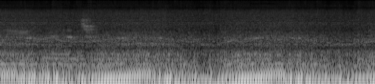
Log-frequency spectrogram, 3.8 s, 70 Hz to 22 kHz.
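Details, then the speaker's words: Mitsubishi 4G63-swapped automatic SW20 Toyota MR2 with flex fuel sensor, run mostly on E85 and now on pump gas after the exhaust leak fix: low idle swells and sags about every 1.5 s, never settles. Running lean and surging, needs a retune. "Alright, we need to tune it a little bit now that the exhaust leak is fixed. Yeah, it's surging, lean, ridge."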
